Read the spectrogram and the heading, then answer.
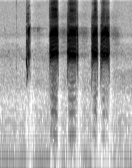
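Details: Black francolin, called kala teetar locally, calling: one short thin note, then a harsh, grating three-part phrase of loud rasping notes, the last two closely paired, over faint low background hum.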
